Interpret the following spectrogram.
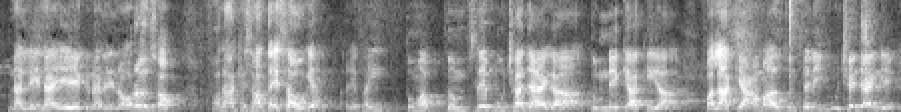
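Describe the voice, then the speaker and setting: A man's voice: sits high, a bit bright. Man preaching an impassioned sermon. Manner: emotional, pleading, addresses listeners as "my dear ones". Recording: echoey hall.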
